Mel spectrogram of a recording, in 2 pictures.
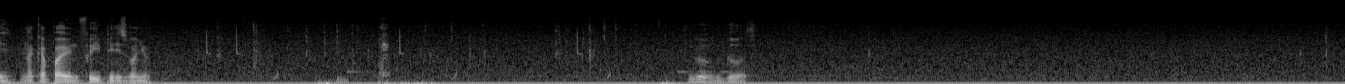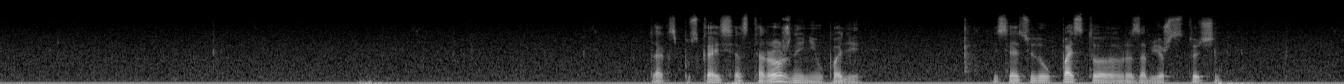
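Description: A young man talks casually and close into a microphone, in short bursts.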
